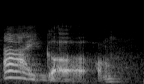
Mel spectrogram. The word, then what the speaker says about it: Igor: Non, ça se prononce Igor.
